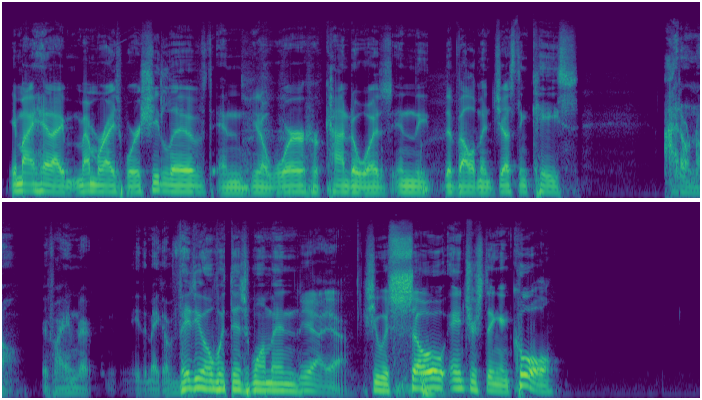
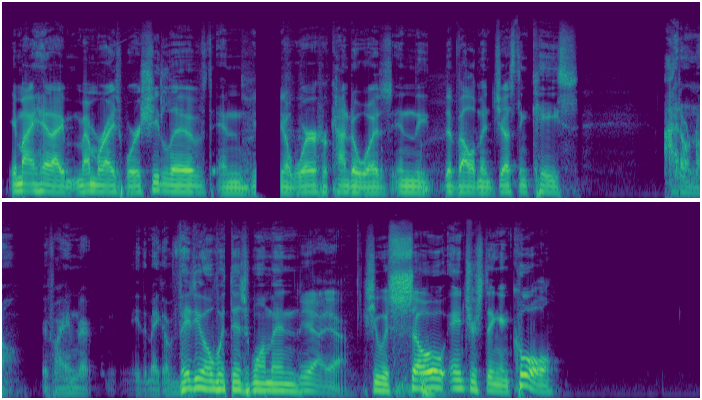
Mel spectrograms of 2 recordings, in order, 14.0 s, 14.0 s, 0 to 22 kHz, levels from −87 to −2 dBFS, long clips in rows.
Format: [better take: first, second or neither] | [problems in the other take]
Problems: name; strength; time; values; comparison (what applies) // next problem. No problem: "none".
first | audio freezing; at 2.5 s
